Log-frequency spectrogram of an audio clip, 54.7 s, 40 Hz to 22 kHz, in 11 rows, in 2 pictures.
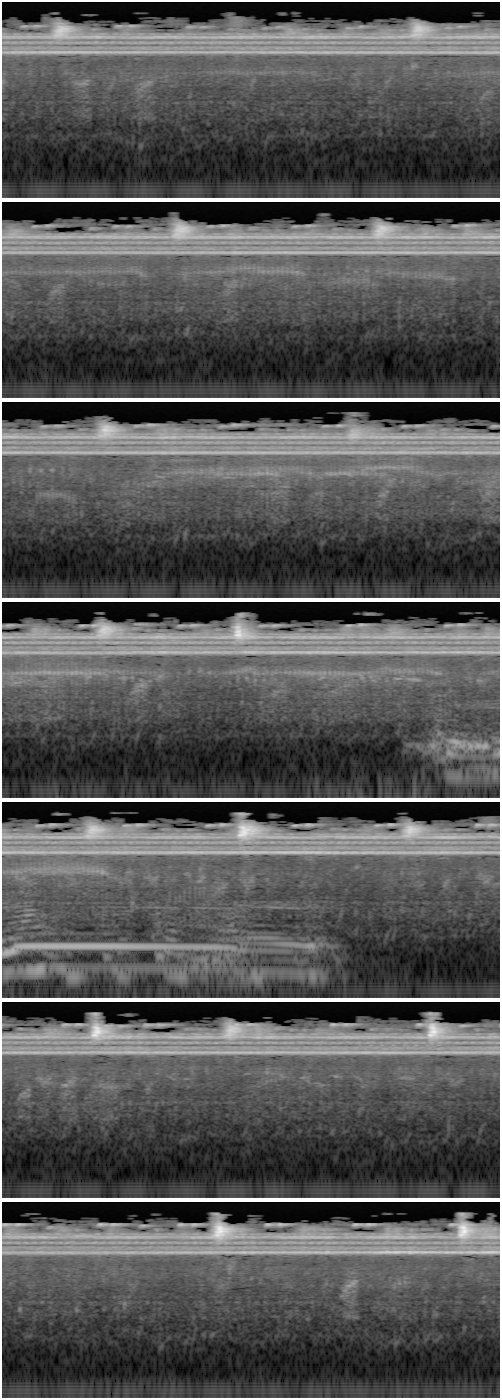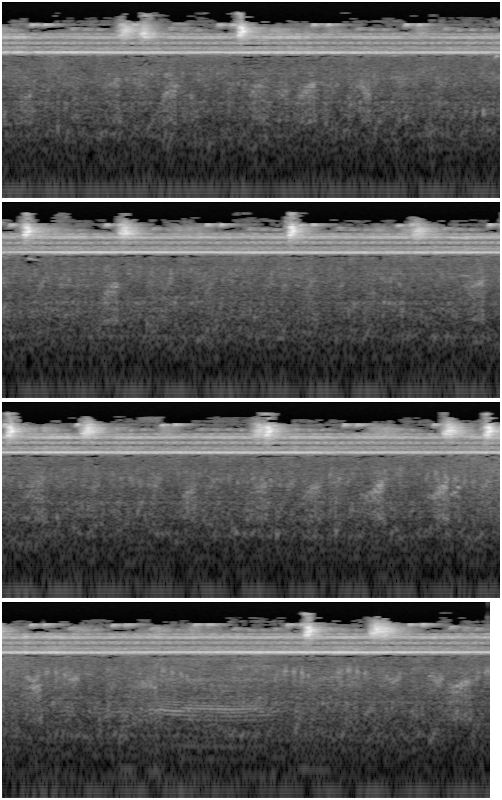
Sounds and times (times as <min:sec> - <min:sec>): Animal: 0:18.5 - 0:23.5, 0:51.0 - 0:53.4.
